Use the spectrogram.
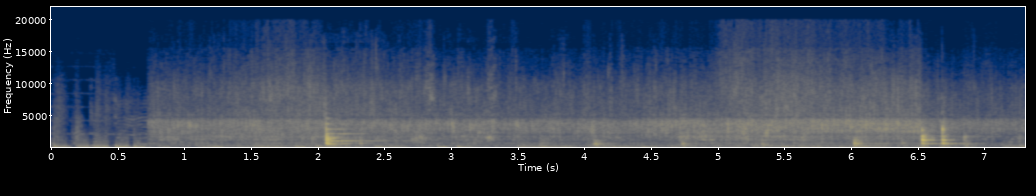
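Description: Butter melting over lowered heat in a pan for a lemon butter sauce, giving a soft continuous sizzle with occasional light clinks and scrapes, close and fairly quiet.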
